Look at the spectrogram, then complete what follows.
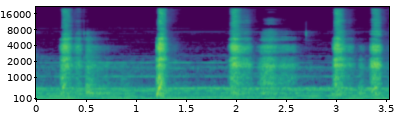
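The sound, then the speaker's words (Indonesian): A voice imitates a woman's gasping sobs: five or six sharp, breathy catches in the throat, spaced unevenly over a few seconds, moderately loud with no other talk. “nangisnya tuh kayak terisak gitu jadi nangisnya kayak”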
